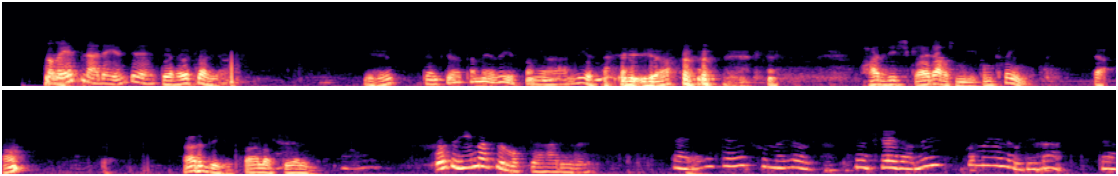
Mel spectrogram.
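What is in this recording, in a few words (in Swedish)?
Äspö Skåne, dialekter svenska sagor; Folkminnen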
